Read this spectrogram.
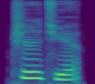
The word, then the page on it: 知觉: zhī jué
